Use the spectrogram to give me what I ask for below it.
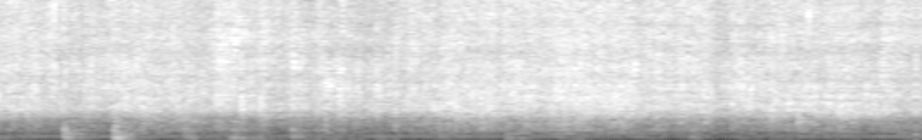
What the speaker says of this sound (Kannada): ಸಾಸಿವೆ, ಉದ್ದಿನಬೇಳೆ ಮತ್ತು ಹೆಸರುಬೇಳೆ ಕೆಂಪಾದ ತಕ್ಷಣ ಕರಿಬೇವಿನ ಸೊಪ್ಪು ಹಾಕ್ಕೊತಾ ಇದ್ದೀನಿ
